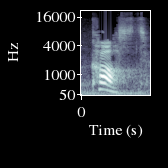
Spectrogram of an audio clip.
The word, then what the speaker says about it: cost: 거죠 ke 하실 때 다시 한번 어떻게 한다고요 cost cost이지 스트가 아닙니다 물론 코스라고 우리말로 표기를 한다면 어쩔 수 없겠지만 스라고 발음을 해 버리시면 스까지 가버리면 이제 안이라는 뜻을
